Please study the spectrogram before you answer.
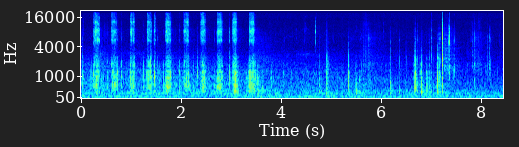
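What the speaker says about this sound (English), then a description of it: "you can access the single fastener here and get it removed" A ratchet wrench clicks as it loosens a fastener on a roof rack mounting bracket of a first-generation Toyota Sequoia, with quick bursts of sharp, close ratcheting clicks, a pause, then a few more clicks.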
